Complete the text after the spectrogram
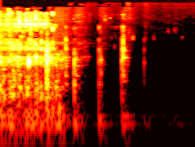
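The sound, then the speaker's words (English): Liquid sloshing gives way to three or four distinct gulps as someone drinks water, each swallow short and wet, then quiet. No one speaks. “Well, I drink a bunch of water.”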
